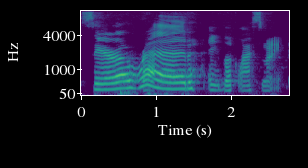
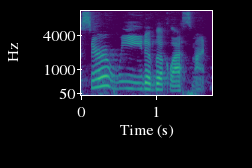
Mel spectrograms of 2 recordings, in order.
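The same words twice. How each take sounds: First: The word read rhymes with bed. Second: The word read rhymes with seed.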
